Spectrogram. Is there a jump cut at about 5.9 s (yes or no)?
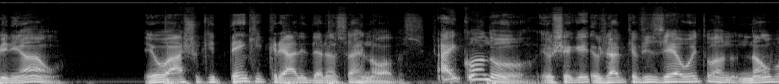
yes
